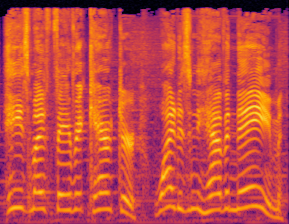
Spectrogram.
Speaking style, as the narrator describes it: somebody yell out, they yell out

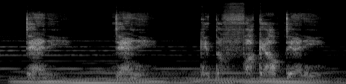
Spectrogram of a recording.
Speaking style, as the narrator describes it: whispers

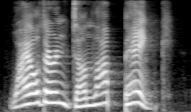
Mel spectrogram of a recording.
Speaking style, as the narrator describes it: Katie exclaimed

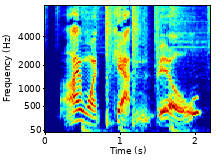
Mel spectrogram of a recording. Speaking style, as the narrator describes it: wailed the girl

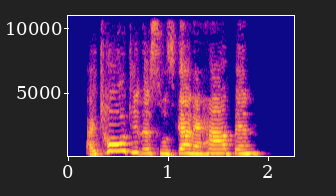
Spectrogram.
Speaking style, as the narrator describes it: Mom would scream at him

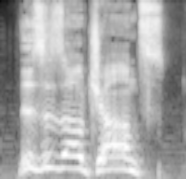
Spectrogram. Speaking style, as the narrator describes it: shouted in unison

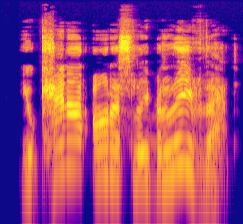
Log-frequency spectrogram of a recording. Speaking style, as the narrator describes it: they shouted

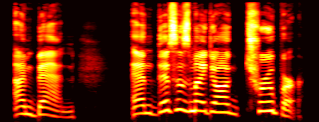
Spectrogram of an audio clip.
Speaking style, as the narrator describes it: said loudly

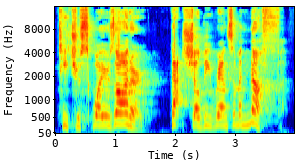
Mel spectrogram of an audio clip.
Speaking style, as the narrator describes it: the Knight of the Laughing Tree spoke in a booming voice through his helm, saying

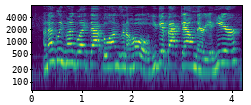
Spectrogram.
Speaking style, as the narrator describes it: So I'm gonna yell

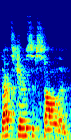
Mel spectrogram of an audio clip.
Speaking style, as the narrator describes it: she said

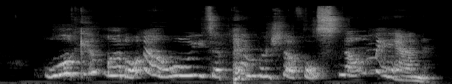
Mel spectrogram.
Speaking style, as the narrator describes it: the other children cackled

